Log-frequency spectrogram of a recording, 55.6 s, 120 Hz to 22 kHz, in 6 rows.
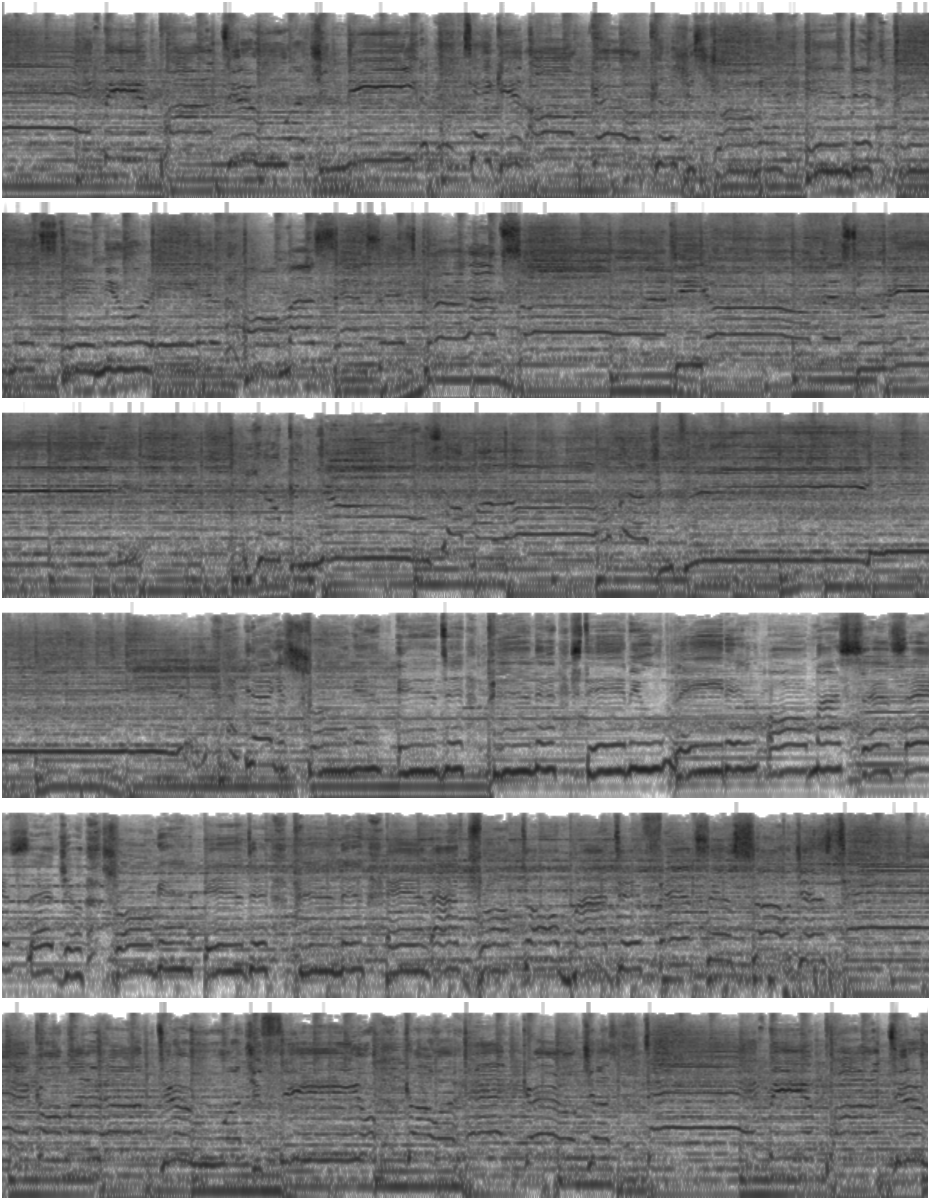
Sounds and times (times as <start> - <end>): Grunge: 0.0 - 55.6.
